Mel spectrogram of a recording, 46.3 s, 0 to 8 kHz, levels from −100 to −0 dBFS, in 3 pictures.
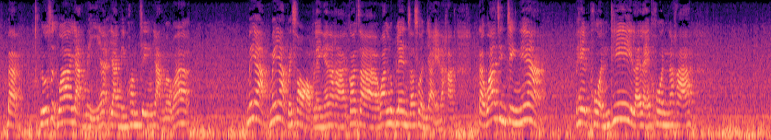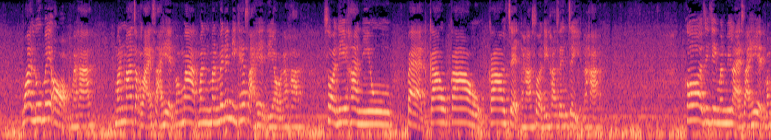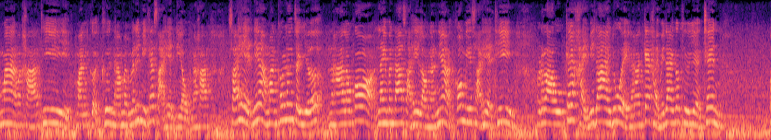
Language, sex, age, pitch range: Thai, female, 20-39, 215-270 Hz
